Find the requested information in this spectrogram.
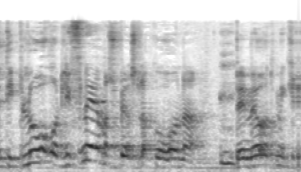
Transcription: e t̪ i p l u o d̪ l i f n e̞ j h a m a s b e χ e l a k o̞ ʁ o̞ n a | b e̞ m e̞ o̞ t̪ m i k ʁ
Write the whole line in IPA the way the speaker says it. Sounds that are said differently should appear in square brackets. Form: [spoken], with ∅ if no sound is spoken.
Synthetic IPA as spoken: e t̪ i p l u o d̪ l i f n e̞ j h a m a [ʃ] b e [ʃ] e l a k o̞ ʁ o̞ n a | b e̞ m e̞ o̞ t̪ m i k ʁ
